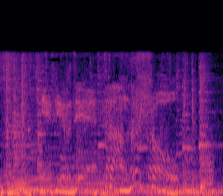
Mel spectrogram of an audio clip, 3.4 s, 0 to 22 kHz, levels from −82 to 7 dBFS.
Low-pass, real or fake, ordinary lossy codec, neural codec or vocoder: 7.2 kHz; fake; AAC, 32 kbps; vocoder, 44.1 kHz, 128 mel bands every 256 samples, BigVGAN v2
